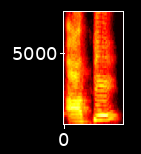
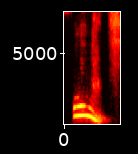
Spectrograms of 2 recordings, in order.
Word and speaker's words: hate: You will not say ati. No, no, no. It is hate. What has happened here is the silent E has changed the sound to its letter name.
